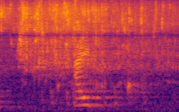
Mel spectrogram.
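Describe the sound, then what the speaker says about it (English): Water transferred into a cooking vessel while preparing broken wheat biryani: a short, steady splashing pour, close up, lasting under two seconds, with faint background kitchen noise. "Meanwhile, we can keep a vessel here and transfer water."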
